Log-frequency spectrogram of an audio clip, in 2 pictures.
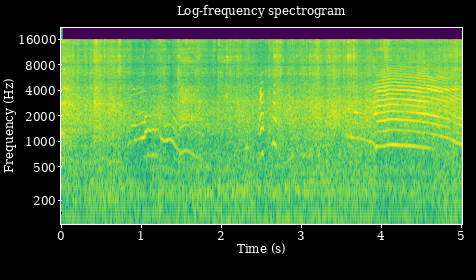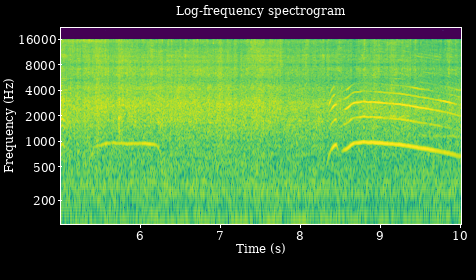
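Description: Riders screaming on a moving roller coaster: several drawn-out, wavering screams, the longest near the end, over a steady rush of wind and ride noise.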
